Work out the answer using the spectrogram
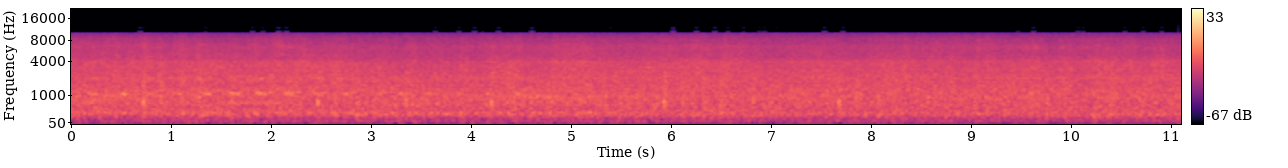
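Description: Freight train of tank cars, covered hoppers and boxcars rolling past on the rails: a steady rushing noise with a few faint clicks of wheels over rail joints.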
